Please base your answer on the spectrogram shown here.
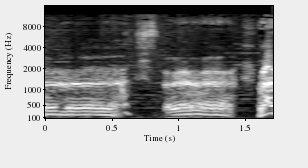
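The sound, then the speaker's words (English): A person's voice imitates the low growl of a big black and red Doberman. The throaty rumble comes in three bursts, and the last one is short. “big black and red Doberman kind of pad its way from the library looking for the commotion, sees the door open, moves up to it, and begins growling”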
